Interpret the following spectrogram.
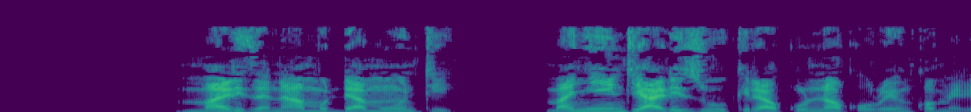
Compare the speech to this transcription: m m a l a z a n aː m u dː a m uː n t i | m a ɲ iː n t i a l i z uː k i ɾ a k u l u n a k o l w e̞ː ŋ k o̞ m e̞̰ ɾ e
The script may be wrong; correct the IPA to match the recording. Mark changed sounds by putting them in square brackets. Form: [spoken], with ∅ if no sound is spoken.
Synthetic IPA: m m a l [i] z a n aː m u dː a m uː n t i | m a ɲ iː n t i a l i z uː k i ɾ a k u l u n a k o l w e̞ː ŋ k o̞ m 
